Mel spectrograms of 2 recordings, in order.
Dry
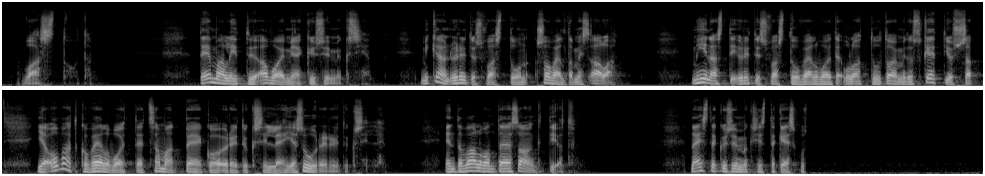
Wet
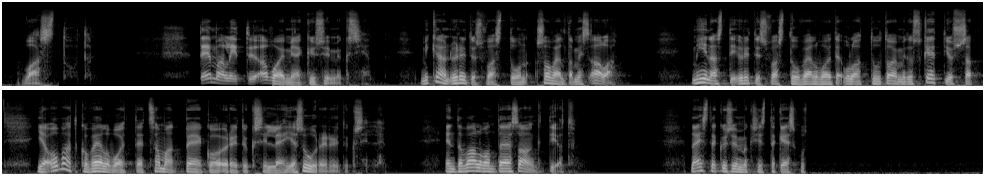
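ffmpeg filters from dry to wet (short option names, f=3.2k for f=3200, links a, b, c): -filter_complex "[0:a]asettb=1/sr,asplit=3[a][b][c];[a]atrim=end=0.564[d];[b]atrim=start=0.56:end=2.71,asetpts=PTS-STARTPTS,afade=t=in:d=0.004:c=qsin,afade=t=out:st=2.146:d=0.004:c=qsin,highpass=460,equalizer=f=790:t=q:w=4:g=-10,equalizer=f=1.5k:t=q:w=4:g=6,equalizer=f=2.5k:t=q:w=4:g=10,equalizer=f=3.9k:t=q:w=4:g=3,equalizer=f=6.2k:t=q:w=4:g=8,lowpass=f=7.6k:w=0.5412,lowpass=f=7.6k:w=1.3066[e];[c]atrim=start=2.706[f];[d][e]acrossfade=d=0.004:c1=hsin:c2=qsin[g];[g][f]acrossfade=d=0.004:c1=qsin:c2=hsin"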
